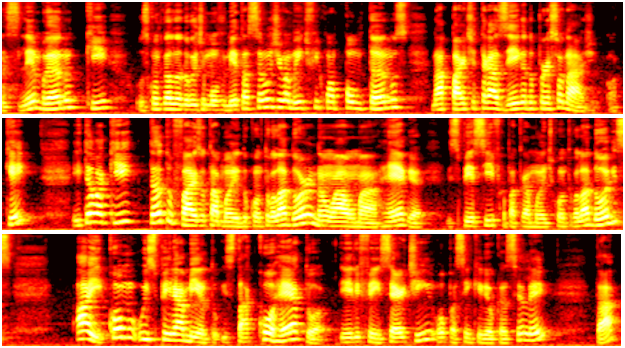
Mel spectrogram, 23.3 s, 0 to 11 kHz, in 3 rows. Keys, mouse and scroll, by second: 11.7-12.1 scroll down 1, 12.7 scroll down 6, 13.4-14.1 scroll down 1, 14.1-14.9 scroll up 8, 15.6 right click, 16.1 middle click, 17.4-18.0 scroll down 2, 17.9 scroll up 1, 18.7 ctrl+z, 19.1 middle click, 19.6 ctrl+z, 20.6 e.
